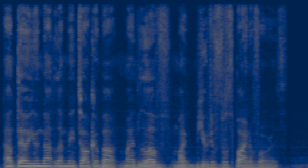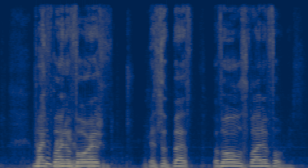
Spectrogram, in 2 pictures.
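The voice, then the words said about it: Godfather-style Italian mobster impression. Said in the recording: “I imagine Don Vito Corleone ... That's actually a really good impression.”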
